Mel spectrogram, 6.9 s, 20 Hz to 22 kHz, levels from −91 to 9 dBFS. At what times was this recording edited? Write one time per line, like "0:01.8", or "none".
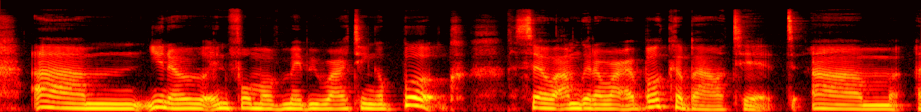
0:03.8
